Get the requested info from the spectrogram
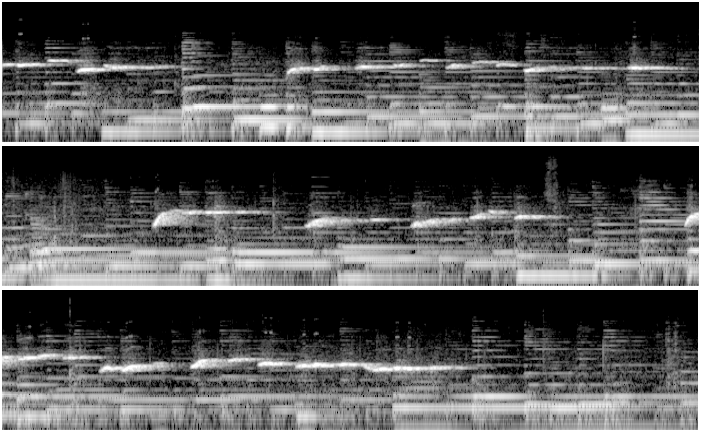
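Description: Acoustic guitar playing a song's introduction, with a whistled melody over it in phrases that slide up into each note. The whistling stops near the end, leaving the guitar alone.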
